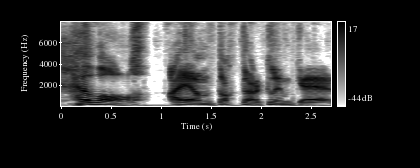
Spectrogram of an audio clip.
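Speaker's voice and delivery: attempted, put-on German accent. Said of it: "trying to do a German accent for Herr Doctor Glim".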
